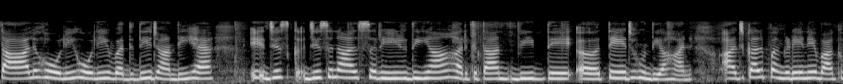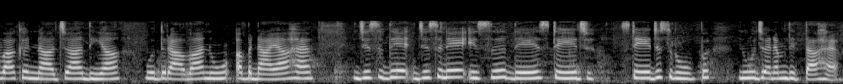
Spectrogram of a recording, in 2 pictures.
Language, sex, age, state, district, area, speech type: Punjabi, female, 18-30, Punjab, Hoshiarpur, rural, spontaneous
